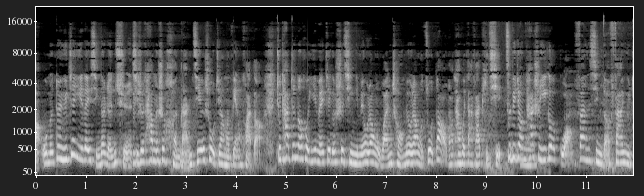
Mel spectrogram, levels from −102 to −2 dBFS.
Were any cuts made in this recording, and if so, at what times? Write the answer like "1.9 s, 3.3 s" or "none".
1.9 s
